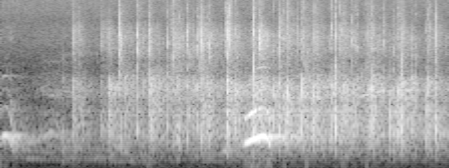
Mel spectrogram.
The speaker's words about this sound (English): That is an awkward church clap. I will not let that go. And here's why. I've seen you all at ball games. I've seen you at movies. I've seen you in orchestra play. You all go crazy elsewhere. And when you hear powerful news at church, you don't clap.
